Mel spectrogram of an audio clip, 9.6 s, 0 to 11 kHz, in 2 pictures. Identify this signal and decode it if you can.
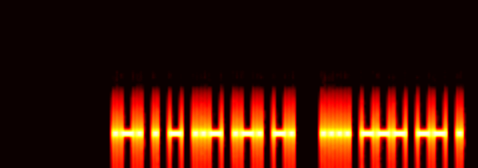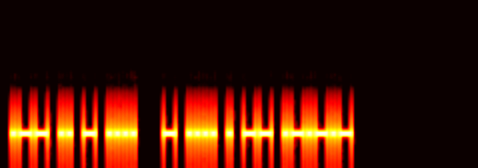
Morse code, heard as a keyed tone, about 30 wpm, 700 Hz. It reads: RETURN HOME WITH THEM.
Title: Sentences from Top 800 Words 30wpm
